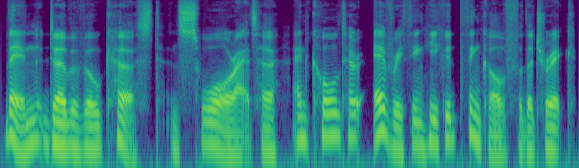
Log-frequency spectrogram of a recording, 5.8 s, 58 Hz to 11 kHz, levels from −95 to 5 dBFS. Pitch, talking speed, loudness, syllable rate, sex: 120 Hz, 185 wpm, -19 LUFS, 5.0 syllables/s, male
